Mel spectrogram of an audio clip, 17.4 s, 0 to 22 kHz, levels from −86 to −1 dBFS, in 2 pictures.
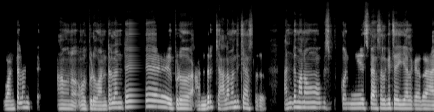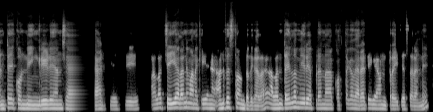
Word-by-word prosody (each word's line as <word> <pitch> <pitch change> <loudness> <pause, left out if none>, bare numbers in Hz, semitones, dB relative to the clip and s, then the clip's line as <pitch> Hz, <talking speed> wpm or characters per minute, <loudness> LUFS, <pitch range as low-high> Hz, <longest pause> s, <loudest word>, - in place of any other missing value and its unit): వంటలంటే 170 - -2 0.5
అవును. 135 -2 -1 0.2
ఇప్పుడు 130 +1 0
వంటలంటే 165 +8 0 0.9
ఇప్పుడు 145 0 +2 0.3
అందరూ 130 +9 +2
చాలా 135 +4 0
మంది 190 +2 0
చేస్తారు 145 -9 -3 0.5
అంటే 170 +4 -2
మనం 175 0 +1 0.4
స్పె 155 +3 -13
కొన్ని 155 -1 -2 0.2
స్పెషల్‌గా 150 -1 +2
చెయ్యాలి 145 -1 +2
కదా! 135 0 0
అంటే 135 +5 +1 0.2
కొన్ని 140 -1 +2
ఇంగ్రీడియెంట్స్ 140 +1 +3
యాడ్ 130 -1 -4
చేసి, 125 +1 -6 0.5
అలా 160 +3 0
చేయాలని 165 +2 +4
మనకి 150 -1 -1 0.3
అనిపిస్తా 165 +2 +1
ఉంటది 130 -3 0
కదా! 115 +1 0 0.2
అలాంటి 145 +1 +2
టైమ్‌లో 170 +4 +3
మీరు 165 -1 +3
ఎప్పుడైనా 145 -1 -2 0.2
కొత్తగా 145 +3 -6
వెరైటీగా 135 +2 +1
ఏమన్నా 130 -2 -2
ట్రై 125 -1 +2
చేసారా 125 -2 -1
అండి? 125 +9 -4
145 Hz, 130 wpm, -26 LUFS, 130-155 Hz, 0.9 s, చేయాలని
